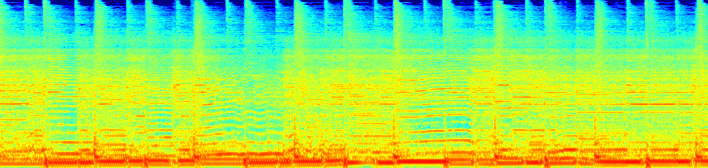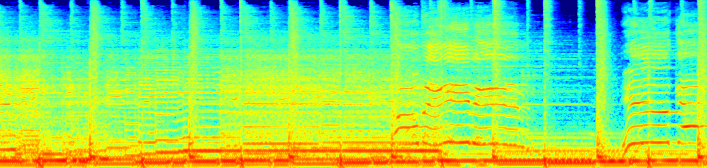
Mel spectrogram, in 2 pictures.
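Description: Live blues-rock band playing: a harmonica, cupped against a microphone so it sounds amplified, wails with bent notes over electric guitar, bass and drums.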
